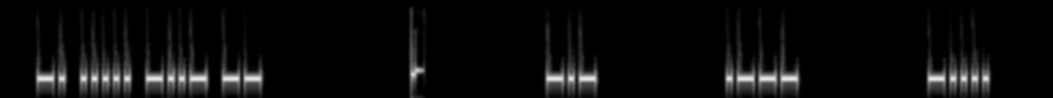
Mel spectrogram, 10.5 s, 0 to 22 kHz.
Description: Morse code, heard as a keyed tone, about 22 wpm, spaced as for 11 wpm, 700 Hz. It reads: N5XM KJ6
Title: USA Call Signs - 8x Character Spacing - 22wpm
